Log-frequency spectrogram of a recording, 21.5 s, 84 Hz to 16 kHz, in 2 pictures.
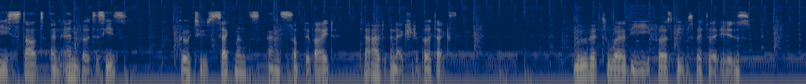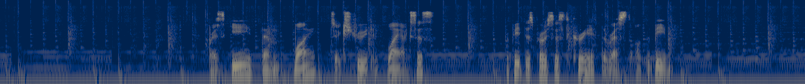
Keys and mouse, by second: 0.4 shift+click, 3.2-4.1 drag, 4.9 click, 5.7 middle click, 8.3 click, 8.7 g, 8.9 x, 9.4 y, 9.8 x, 12.0 s, 12.6 0, 12.9 Return, 15.7 e, 15.9 y, 20.6 shift+click, 20.8 shift+middle click, 21.0 click, 21.4 click.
